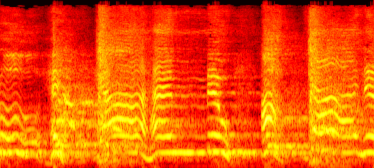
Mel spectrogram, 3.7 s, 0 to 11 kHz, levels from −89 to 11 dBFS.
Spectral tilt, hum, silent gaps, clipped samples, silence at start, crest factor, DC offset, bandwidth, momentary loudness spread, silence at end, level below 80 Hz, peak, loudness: -2.5 dB/octave; none; none; 0.5%; 0 s; 10 dB; under 0.1%; 11 kHz; 5 LU; 0 s; -46 dBFS; 0 dBFS; -10 LUFS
